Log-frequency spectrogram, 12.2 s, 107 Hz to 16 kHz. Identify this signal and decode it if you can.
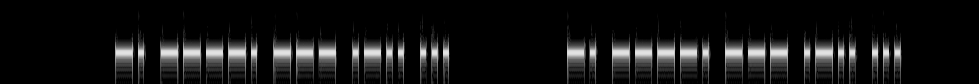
Morse code, heard as a keyed tone, about 17 wpm, 700 Hz. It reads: N9OLS N9OLS
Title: USA Call Signs - 5 Characters - Repeated 2x - 17wpm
